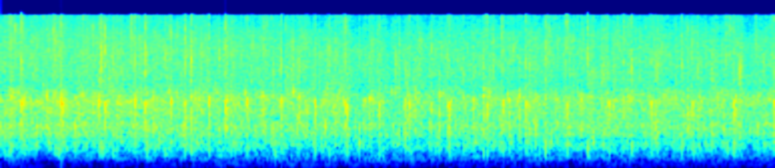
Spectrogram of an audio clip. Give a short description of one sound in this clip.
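A large audience applauds and cheers.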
